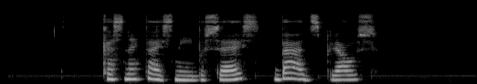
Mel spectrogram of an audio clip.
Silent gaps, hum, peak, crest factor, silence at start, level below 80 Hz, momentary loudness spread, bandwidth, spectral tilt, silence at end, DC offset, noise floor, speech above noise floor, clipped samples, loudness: none; none; -12 dBFS; 18 dB; 1.05 s; -82 dBFS; 7 LU; 11.5 kHz; -3.5 dB/octave; 1 s; under 0.1%; -68 dBFS; 40 dB; under 0.1%; -28 LUFS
